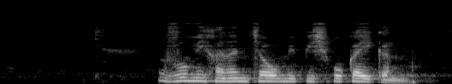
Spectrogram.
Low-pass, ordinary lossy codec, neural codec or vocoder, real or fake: 7.2 kHz; AAC, 32 kbps; none; real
